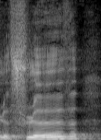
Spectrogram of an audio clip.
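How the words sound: It is said with a Lyon regional pronunciation. This is how it is said in the speaker's home region. "Je suis né à Lyon, jusqu'à l'âge de dix-neuf ans, j'ai vécu à Lyon et je disais"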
